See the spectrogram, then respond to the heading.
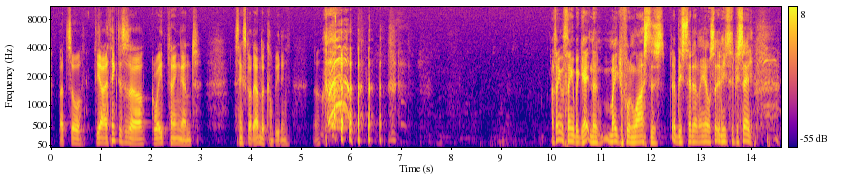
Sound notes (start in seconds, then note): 5.4 laughing; 14.3 scattered chuckling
